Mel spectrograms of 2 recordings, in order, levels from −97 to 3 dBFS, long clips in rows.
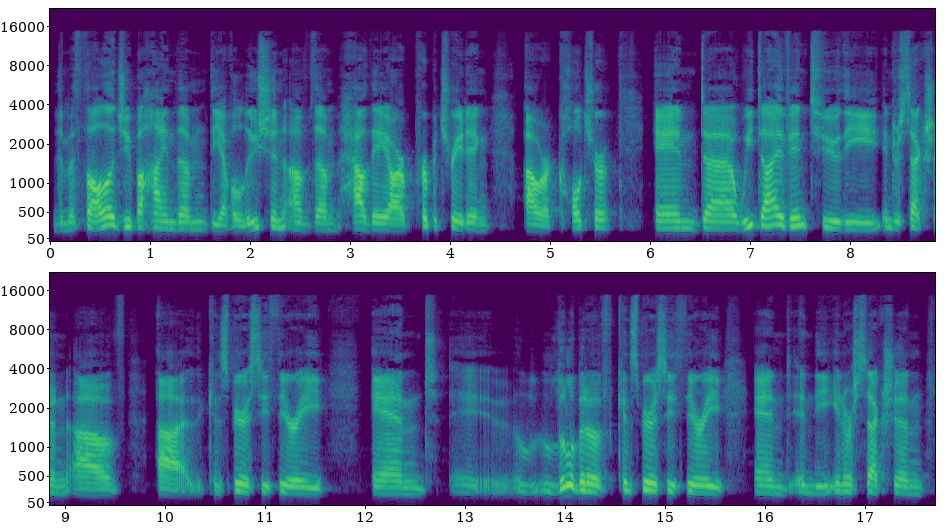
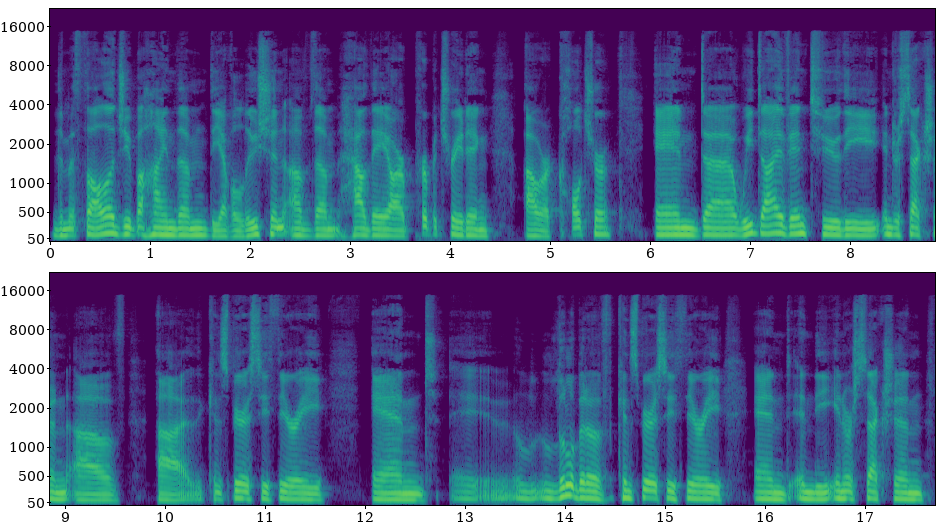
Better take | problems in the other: second | thin; very; fading below 250 Hz

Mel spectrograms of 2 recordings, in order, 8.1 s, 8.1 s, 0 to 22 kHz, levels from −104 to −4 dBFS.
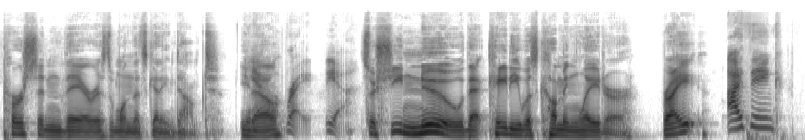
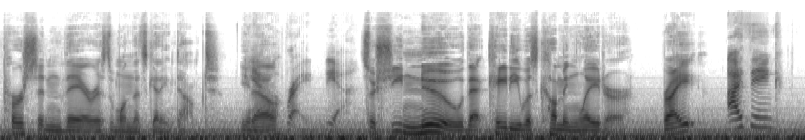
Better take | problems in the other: first | low rumble; noticeable; throughout; 20 dB below the speech

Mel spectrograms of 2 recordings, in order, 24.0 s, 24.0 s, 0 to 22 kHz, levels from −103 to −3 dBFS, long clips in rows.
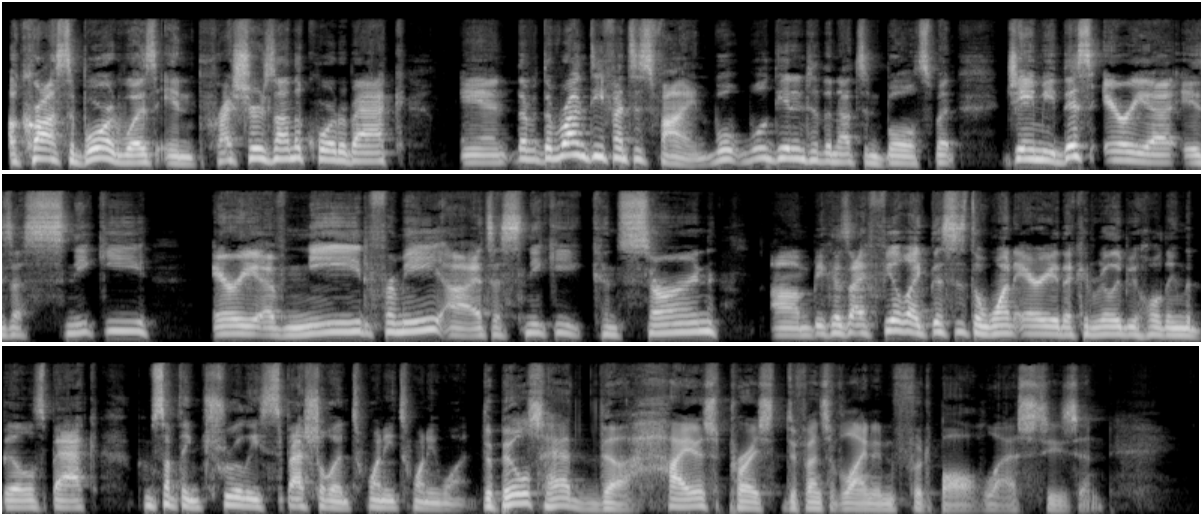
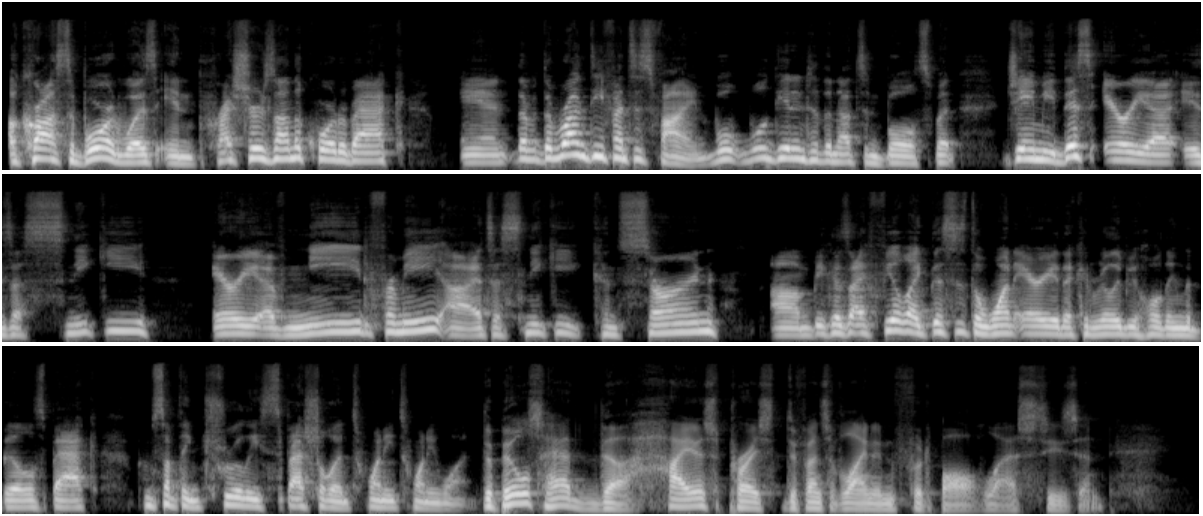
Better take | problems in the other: first | muffled; very; fading above 2 kHz

